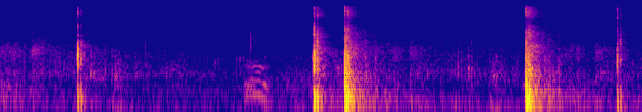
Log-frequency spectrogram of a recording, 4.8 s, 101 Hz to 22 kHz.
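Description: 25-shot fireworks salute cake firing shot after shot: about five sharp bangs at uneven intervals, each with a short echo, the loudest near the middle and about four seconds in.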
